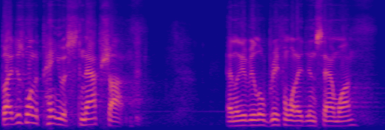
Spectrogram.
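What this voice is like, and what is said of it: Strained, struggling voice. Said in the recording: “My voice is kind of, my, I'm really starting to struggle here”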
